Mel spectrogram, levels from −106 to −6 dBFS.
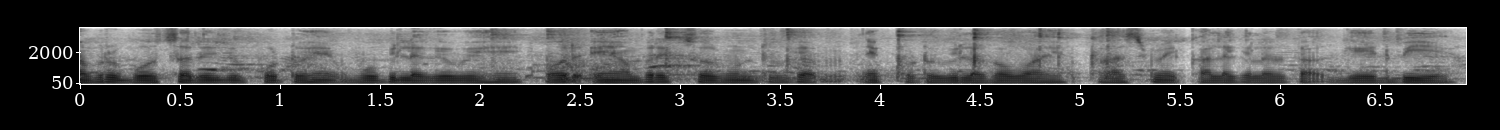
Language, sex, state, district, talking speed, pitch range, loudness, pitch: Hindi, male, Andhra Pradesh, Anantapur, 235 wpm, 110-115 Hz, -20 LUFS, 110 Hz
